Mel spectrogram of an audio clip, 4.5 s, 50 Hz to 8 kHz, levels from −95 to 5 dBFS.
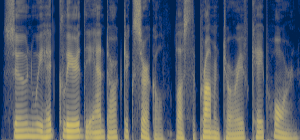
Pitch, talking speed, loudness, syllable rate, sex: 110 Hz, 175 wpm, -21 LUFS, 4.7 syllables/s, male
